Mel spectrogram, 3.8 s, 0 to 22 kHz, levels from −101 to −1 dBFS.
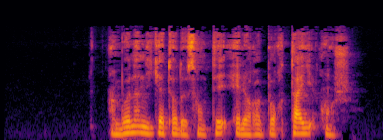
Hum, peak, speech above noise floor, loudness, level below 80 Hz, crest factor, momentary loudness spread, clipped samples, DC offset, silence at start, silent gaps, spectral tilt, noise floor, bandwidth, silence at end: none; -6 dBFS; 53 dB; -25 LUFS; -62 dBFS; 22 dB; 11 LU; under 0.1%; under 0.1%; 1.1 s; none; -3.5 dB/octave; -80 dBFS; 11.5 kHz; 0.35 s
